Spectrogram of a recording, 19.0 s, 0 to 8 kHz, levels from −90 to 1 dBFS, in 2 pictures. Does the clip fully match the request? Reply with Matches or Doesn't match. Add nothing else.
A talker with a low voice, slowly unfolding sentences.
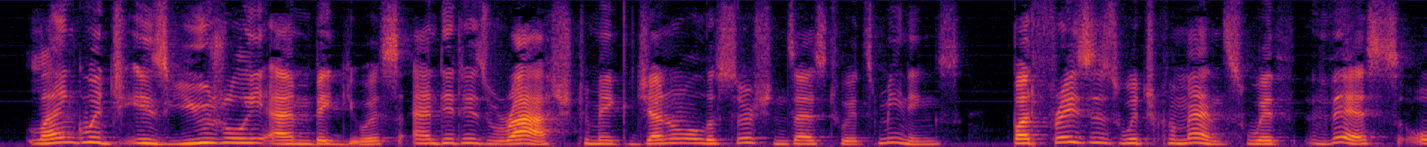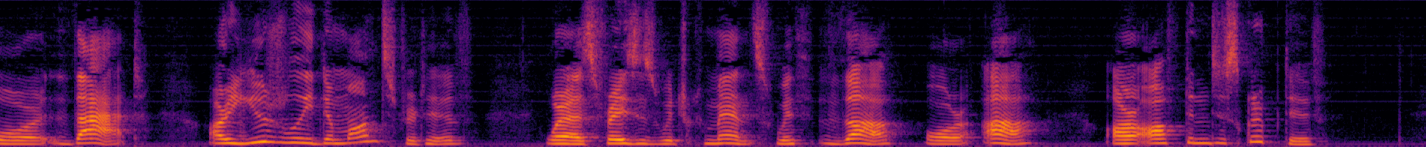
Doesn't match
